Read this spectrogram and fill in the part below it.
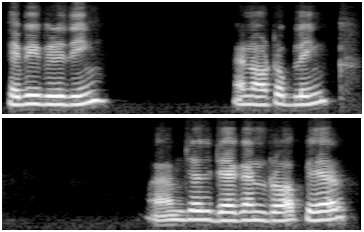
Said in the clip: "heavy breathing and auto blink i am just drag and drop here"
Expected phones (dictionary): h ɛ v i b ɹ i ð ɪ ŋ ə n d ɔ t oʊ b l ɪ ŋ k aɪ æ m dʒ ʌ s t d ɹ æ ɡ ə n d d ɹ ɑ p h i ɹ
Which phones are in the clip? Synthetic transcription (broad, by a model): h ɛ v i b ɹ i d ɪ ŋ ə n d ɔ t oʊ b l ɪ ŋ k aɪ m dʒ ʌ s t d æ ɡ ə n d d ɹ ɑ p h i ɹ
